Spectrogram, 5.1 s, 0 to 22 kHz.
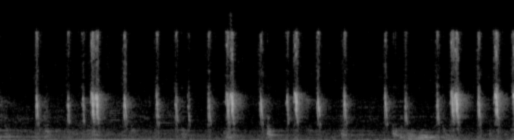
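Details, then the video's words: Velvet-fronted nuthatch youngster giving tembakan, a shooting call style, recorded with a Redmi 10 phone: irregular sharp high chips, several per second, with a faint low murmur beneath. "RAMBATAN PARUH MERAH gacor nembak rapat"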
